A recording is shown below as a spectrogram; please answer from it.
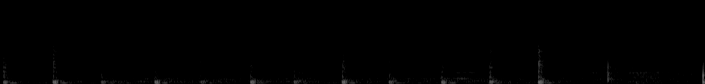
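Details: Honda CBR 954 engine, recorded close up from inside the engine: dull, hollow knocks about twice a second, piston slap.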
